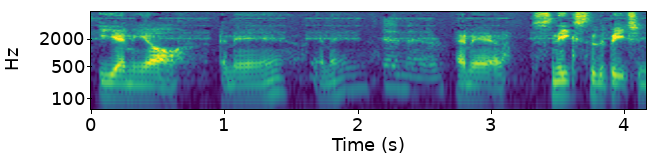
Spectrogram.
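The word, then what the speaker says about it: Emer: Emma sneaks to the beach. It's spelled E-M-E-R. Emir sneaks to the beach at midnight to swim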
